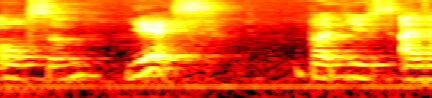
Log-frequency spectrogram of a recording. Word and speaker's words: Åsa: So it would be, the pronunciation would be awesome.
